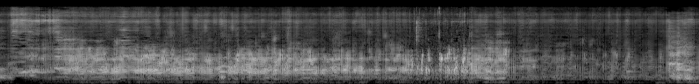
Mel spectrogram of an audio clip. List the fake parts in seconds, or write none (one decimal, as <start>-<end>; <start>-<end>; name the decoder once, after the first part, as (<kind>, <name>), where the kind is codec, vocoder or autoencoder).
0.0-4.1 (vocoder, BigVGAN v2); 4.7-7.0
